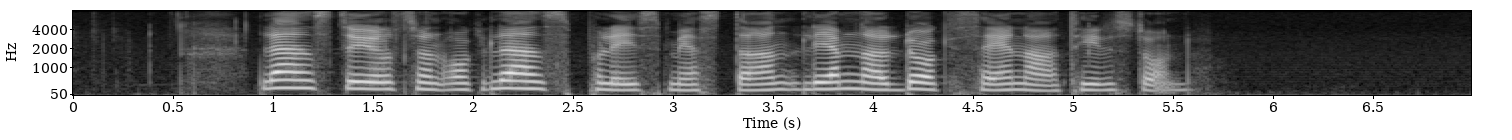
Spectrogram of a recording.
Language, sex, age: Swedish, female, 21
